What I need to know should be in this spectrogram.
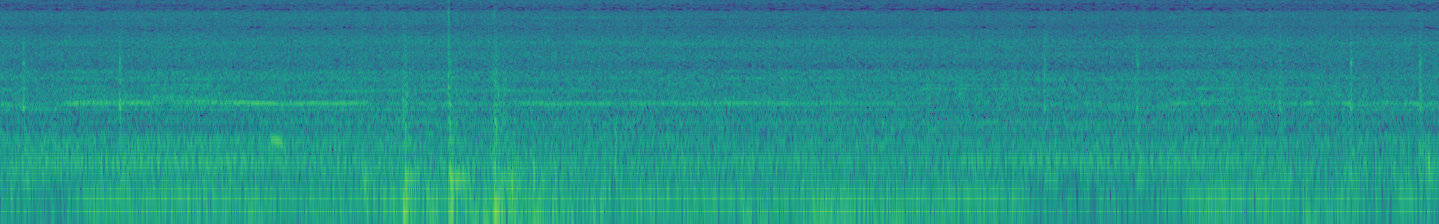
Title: chevy idle up and down, with ticking noise, reduce power engine, carb replaced, motor rebuilt.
